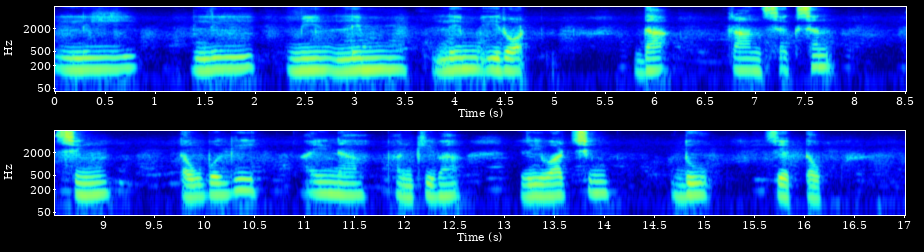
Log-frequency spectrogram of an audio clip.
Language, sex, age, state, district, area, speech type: Manipuri, female, 45-60, Manipur, Kangpokpi, urban, read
